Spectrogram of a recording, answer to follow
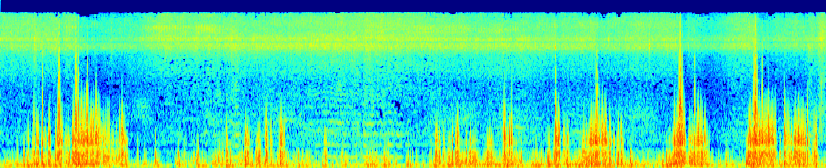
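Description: Honey bees buzzing close to the microphone, swelling and fading in loudness as they fly past; one bee is agitated and keeps circling near the beekeeper.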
